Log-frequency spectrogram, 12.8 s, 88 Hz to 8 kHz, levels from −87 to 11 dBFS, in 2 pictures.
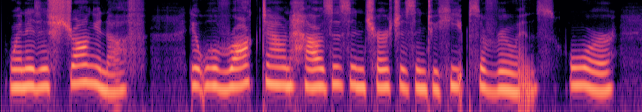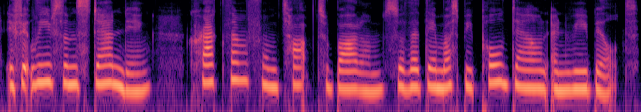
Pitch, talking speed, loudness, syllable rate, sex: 245 Hz, 175 wpm, -16 LUFS, 4.0 syllables/s, female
